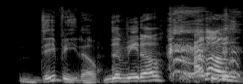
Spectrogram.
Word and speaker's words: DeVito: we are twins like Arnold Schwarzenegger and Danny levita DeVito DeVito I thought it was libido Danny libido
